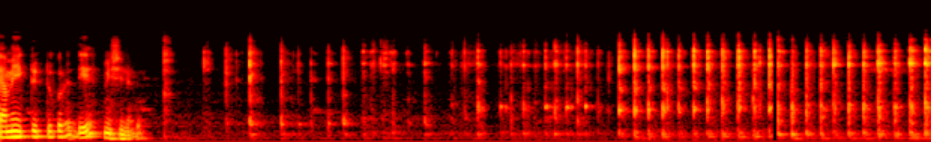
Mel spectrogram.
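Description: A wire whisk taps and clicks rapidly against a bowl.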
